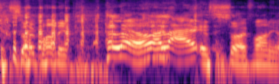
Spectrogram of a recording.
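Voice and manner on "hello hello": put-on very high, loud Eastern European accent, belted. Retelling how a guy approached two girls, in a Borat accent. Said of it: "goes straight into Borat accent".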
